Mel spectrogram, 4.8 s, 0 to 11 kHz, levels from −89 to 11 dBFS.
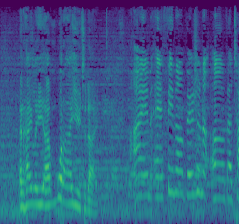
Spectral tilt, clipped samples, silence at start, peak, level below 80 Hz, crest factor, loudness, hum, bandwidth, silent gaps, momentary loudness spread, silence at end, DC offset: -4 dB/octave; under 0.1%; 0 s; -6 dBFS; -54 dBFS; 18 dB; -23 LUFS; none; 10.5 kHz; none; 11 LU; 0 s; under 0.1%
